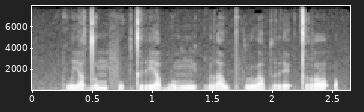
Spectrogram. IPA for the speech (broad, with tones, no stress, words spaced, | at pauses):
kwi˨˩a̯do˥˩mfu˨˩k̚tri˦˥a̯ bo˩˦m ŋe˦˥k̚ra˧wpʰlu˧a̯pre˨˩ʔ trɔ˥˩ʔ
